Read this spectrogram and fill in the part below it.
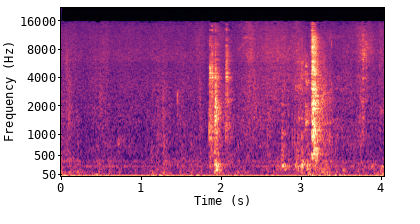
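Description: A man sits down heavily in a chair.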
